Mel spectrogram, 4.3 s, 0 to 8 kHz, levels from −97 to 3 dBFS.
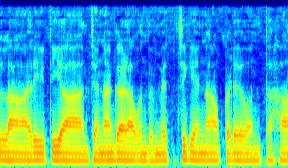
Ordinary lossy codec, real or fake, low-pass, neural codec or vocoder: none; fake; 7.2 kHz; codec, 16 kHz, 4.8 kbps, FACodec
